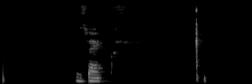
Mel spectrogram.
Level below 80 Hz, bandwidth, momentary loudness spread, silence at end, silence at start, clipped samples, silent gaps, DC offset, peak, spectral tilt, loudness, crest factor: -84 dBFS; 17 kHz; 19 LU; 0.5 s; 0.75 s; under 0.1%; 1.76-1.90 s; under 0.1%; -8 dBFS; -3.5 dB/octave; -39 LUFS; 36 dB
